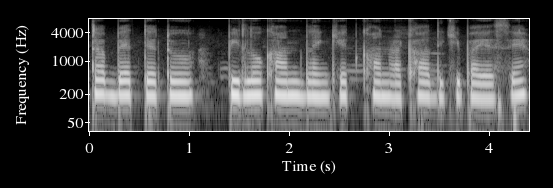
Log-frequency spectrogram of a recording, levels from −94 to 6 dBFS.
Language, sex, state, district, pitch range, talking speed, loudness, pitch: Nagamese, female, Nagaland, Kohima, 180-190 Hz, 165 wpm, -15 LUFS, 185 Hz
